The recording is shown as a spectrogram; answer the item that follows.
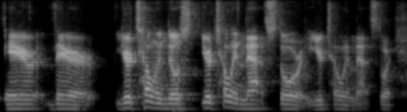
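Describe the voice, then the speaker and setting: Bright-voiced man, halting talker. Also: medium pitch, steady tone, vocal fry. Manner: halting, repeating himself. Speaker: interview host. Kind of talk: casual chat.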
